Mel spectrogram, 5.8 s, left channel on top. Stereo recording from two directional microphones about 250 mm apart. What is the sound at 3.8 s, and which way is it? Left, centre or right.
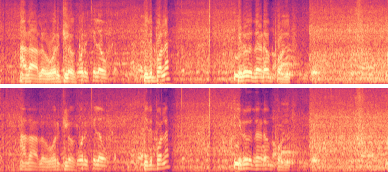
Speech, left.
